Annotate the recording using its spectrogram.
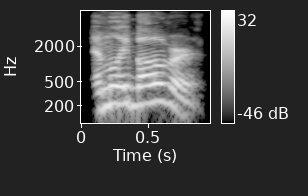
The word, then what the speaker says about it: Bover: Emily Bover, am I saying that right? – Emily Bover, that's right.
